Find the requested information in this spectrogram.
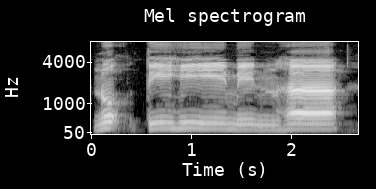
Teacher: نون ساکن کے بعد ہا ہے، یہاں پر اظہار کریں گے، غنہ نہیں کریں گے، آواز ناک میں نہیں چھپائیں گے. وقف کریں گے تو سیم پڑھیں گے.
